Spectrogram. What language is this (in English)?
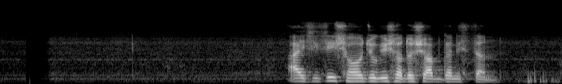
Bangla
